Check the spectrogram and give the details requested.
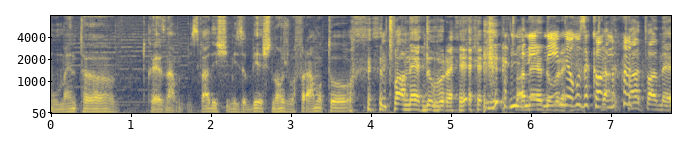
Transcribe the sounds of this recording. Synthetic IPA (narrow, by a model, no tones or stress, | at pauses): momɛnt̪ə | kɐd̪ɛzna̰mḭzvad̪iʃimizɐbiɛʃnɔʒvɐfɾa̰mot̪ot̪ovanɛɛd̪obɾɛovanɛɛnobɾɛnɔɡʊzɐtkɔat̪vat̪ovanɛ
